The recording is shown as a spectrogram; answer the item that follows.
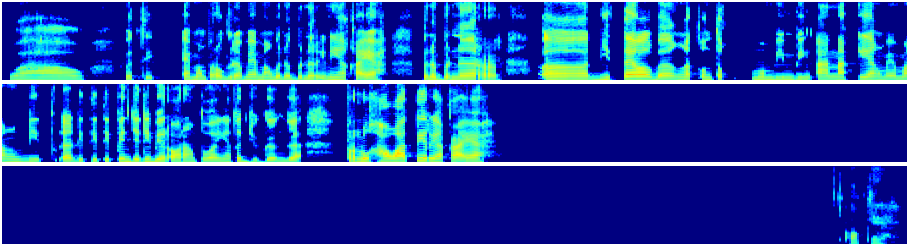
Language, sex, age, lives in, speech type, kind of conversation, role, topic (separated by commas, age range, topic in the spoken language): Indonesian, female, 30-34, Indonesia, conversation, podcast, host, Bagaimana cara memilih antara karier dan keluarga menurutmu?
